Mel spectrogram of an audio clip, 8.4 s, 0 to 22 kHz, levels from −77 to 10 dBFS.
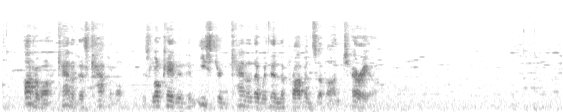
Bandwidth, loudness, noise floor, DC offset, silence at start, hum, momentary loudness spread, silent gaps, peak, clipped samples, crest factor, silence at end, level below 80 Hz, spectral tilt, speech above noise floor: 11.5 kHz; -35 LUFS; -67 dBFS; under 0.1%; 0.05 s; none; 14 LU; none; -16 dBFS; under 0.1%; 22 dB; 0 s; -74 dBFS; -1.5 dB/octave; 31 dB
